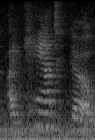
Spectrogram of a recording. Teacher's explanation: We have a very clear ah sound there.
